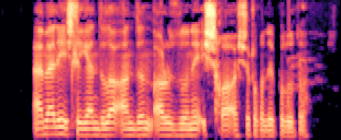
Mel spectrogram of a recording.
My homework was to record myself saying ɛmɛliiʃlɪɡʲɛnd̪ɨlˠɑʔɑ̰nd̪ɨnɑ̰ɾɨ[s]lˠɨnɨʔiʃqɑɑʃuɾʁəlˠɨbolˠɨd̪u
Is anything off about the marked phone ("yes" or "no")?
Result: yes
